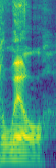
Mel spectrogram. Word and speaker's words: Lille: How do you pronounce it? Lille or Lille? I believe it's pronounced Lille. I saw online that it was Lille. Leeel. Lille. That's what I saw online. Okay, we can go with that.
